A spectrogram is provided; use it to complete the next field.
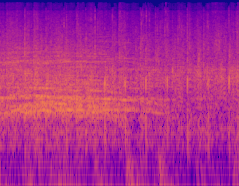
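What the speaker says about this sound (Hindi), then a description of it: "जोरदार तालियां होनी चाहिए।" Loud, sustained applause from a studio audience welcoming a film actor onto a Hindi comedy talk show stage, steady dense clapping filling the whole stretch without a break.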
